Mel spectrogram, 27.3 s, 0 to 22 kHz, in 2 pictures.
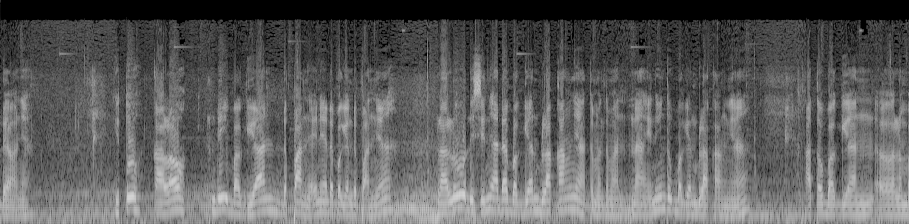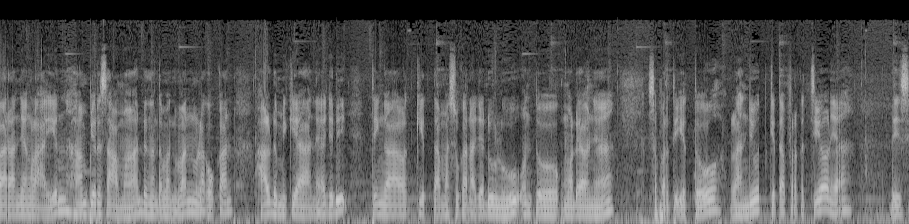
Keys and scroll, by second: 4.0 z, 22.5 alt+Tab.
